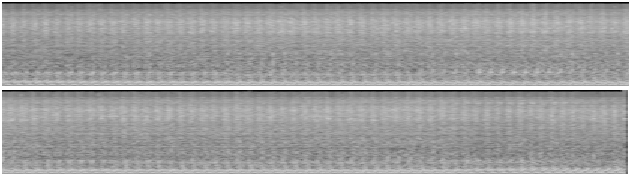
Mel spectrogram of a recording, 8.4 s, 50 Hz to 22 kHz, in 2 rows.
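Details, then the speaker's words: 1968 Triumph TR250 engine first started after body-on-chassis restoration, idle screws backed out two and a half turns: uneven, lumpy idle with wavering beat over a low drone, from poor initial carb setup, loose linkage and timing needing adjustment. "all right so it runs and obviously needs a lot of adjustment as far as the linkages to the carbs are concerned as far as the timing is concerned"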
